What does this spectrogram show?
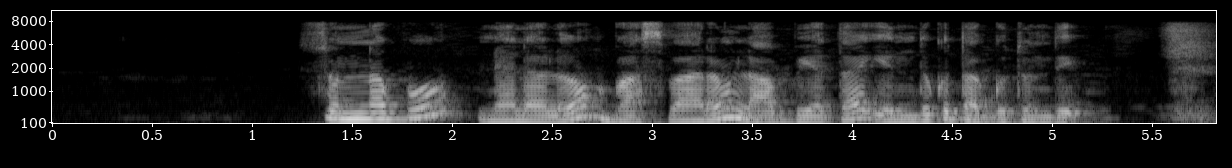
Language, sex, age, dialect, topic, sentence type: Telugu, male, 18-24, Utterandhra, agriculture, question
